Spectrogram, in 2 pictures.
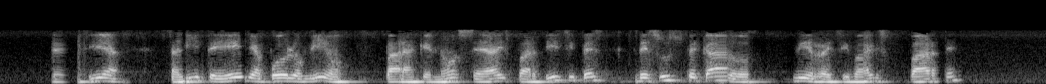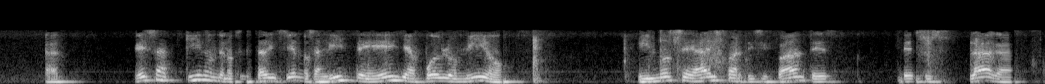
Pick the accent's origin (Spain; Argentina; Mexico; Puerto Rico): Mexico; Todo ese tipo de cosas ni siquiera nos pertenecían a nosotros como mexicanos.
